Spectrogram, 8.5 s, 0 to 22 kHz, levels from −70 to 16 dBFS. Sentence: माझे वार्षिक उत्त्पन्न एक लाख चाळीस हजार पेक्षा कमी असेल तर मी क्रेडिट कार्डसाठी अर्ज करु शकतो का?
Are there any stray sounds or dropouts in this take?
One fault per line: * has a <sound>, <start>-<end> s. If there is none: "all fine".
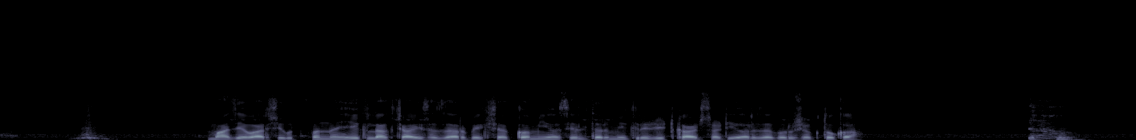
* has a whoosh, 0.3-1.0 s
* has a cough, 7.7-8.2 s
